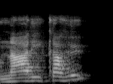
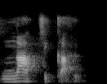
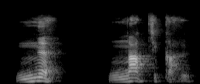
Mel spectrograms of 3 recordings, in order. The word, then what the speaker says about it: Ngāti Kahu: It's not Ngāri Kahu, it's Ngāti Kahu. Ngāti Kahu. And that NG is a ng sound. It's not a silent G with a loud N, n, no.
